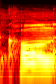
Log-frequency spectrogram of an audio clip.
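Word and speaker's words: Köln: pronounce it correctly um so col is the German uh word and pronunciation for um the English version cologne which is germanese fourth largest city andb realistic Landing lights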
